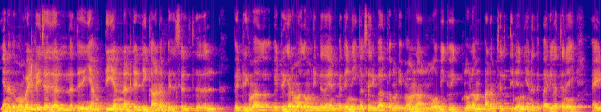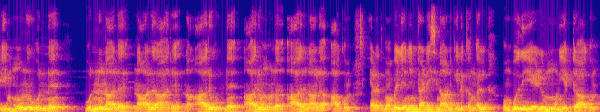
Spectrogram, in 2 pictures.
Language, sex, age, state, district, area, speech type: Tamil, male, 18-30, Tamil Nadu, Perambalur, rural, read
